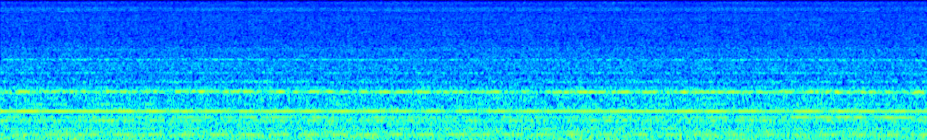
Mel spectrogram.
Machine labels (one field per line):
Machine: fan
